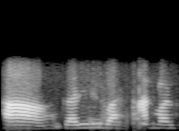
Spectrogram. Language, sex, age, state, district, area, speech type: Maithili, female, 45-60, Bihar, Muzaffarpur, rural, conversation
